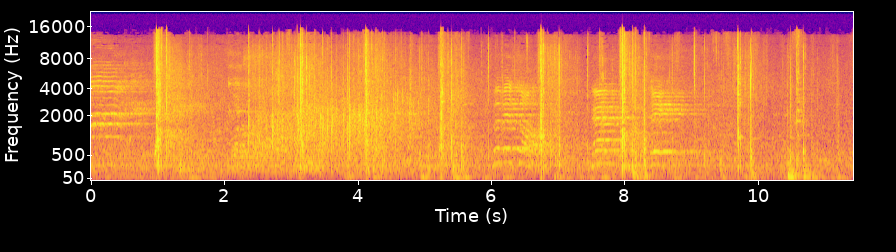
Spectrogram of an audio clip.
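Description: Rackets smack a shuttlecock back and forth in a fast rally.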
